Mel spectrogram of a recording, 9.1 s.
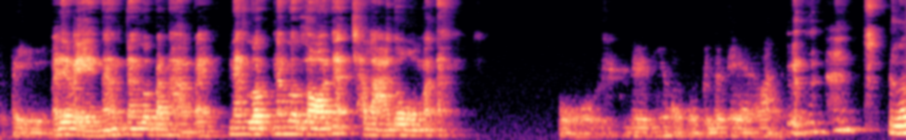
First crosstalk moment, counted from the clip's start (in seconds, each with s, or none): none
